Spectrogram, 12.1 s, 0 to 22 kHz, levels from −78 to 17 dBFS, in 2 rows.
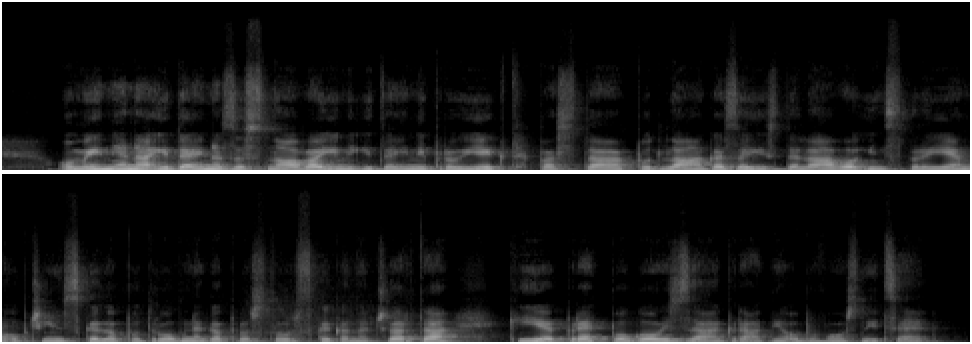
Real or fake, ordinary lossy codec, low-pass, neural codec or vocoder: fake; none; 19.8 kHz; autoencoder, 48 kHz, 128 numbers a frame, DAC-VAE, trained on Japanese speech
